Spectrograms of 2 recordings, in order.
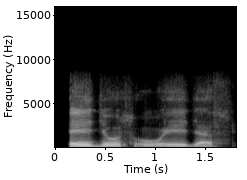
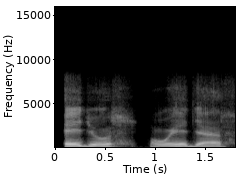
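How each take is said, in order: Both takes have the same delivery.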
